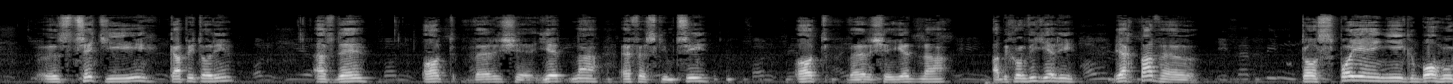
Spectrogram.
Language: Czech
